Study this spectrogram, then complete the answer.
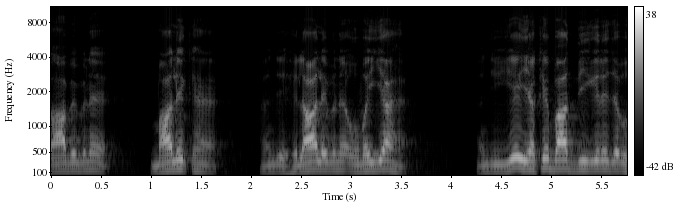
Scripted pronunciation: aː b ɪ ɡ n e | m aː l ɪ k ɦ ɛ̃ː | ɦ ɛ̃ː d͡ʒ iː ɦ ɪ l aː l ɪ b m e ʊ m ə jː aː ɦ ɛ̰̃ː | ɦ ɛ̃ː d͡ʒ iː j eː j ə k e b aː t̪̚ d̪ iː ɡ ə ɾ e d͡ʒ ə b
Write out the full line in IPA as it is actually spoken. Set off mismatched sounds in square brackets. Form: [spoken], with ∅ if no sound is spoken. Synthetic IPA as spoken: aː b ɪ [b] n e | m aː l ɪ k ɦ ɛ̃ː | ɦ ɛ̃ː d͡ʒ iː ɦ ɪ l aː l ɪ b [n] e ʊ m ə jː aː ɦ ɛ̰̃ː | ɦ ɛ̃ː d͡ʒ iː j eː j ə k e b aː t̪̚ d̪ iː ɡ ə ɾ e d͡ʒ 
